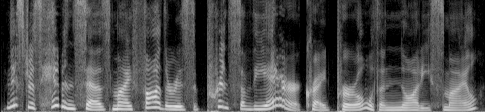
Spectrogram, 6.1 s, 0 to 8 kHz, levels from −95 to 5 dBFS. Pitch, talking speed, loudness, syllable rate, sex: 240 Hz, 170 wpm, -17 LUFS, 4.1 syllables/s, female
